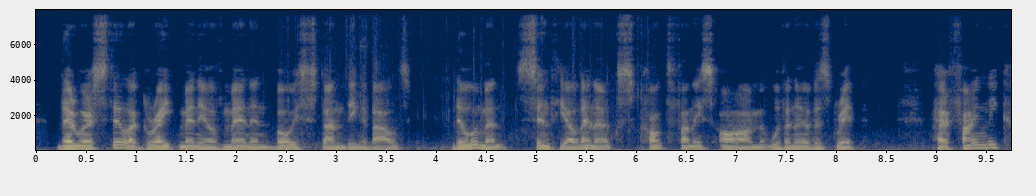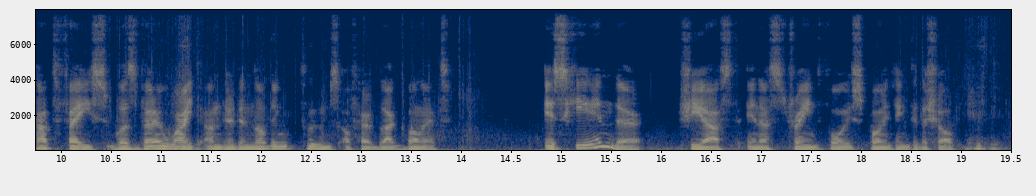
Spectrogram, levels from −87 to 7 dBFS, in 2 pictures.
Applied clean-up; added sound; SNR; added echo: neural separator model SepFormer DNS4.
